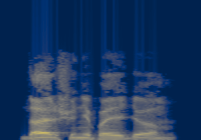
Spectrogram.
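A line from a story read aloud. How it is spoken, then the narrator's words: Glum announcement. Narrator (Russian): уныло сообщил я своим бойцам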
